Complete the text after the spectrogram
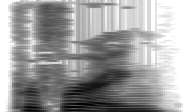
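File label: "preferring", English, British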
